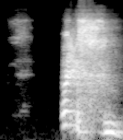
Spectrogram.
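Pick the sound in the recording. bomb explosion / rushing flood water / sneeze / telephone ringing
sneeze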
